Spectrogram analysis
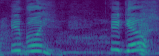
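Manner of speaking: high coaxing dog call. Acted. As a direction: lure the dogs in, high. Coaxing the dogs over.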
